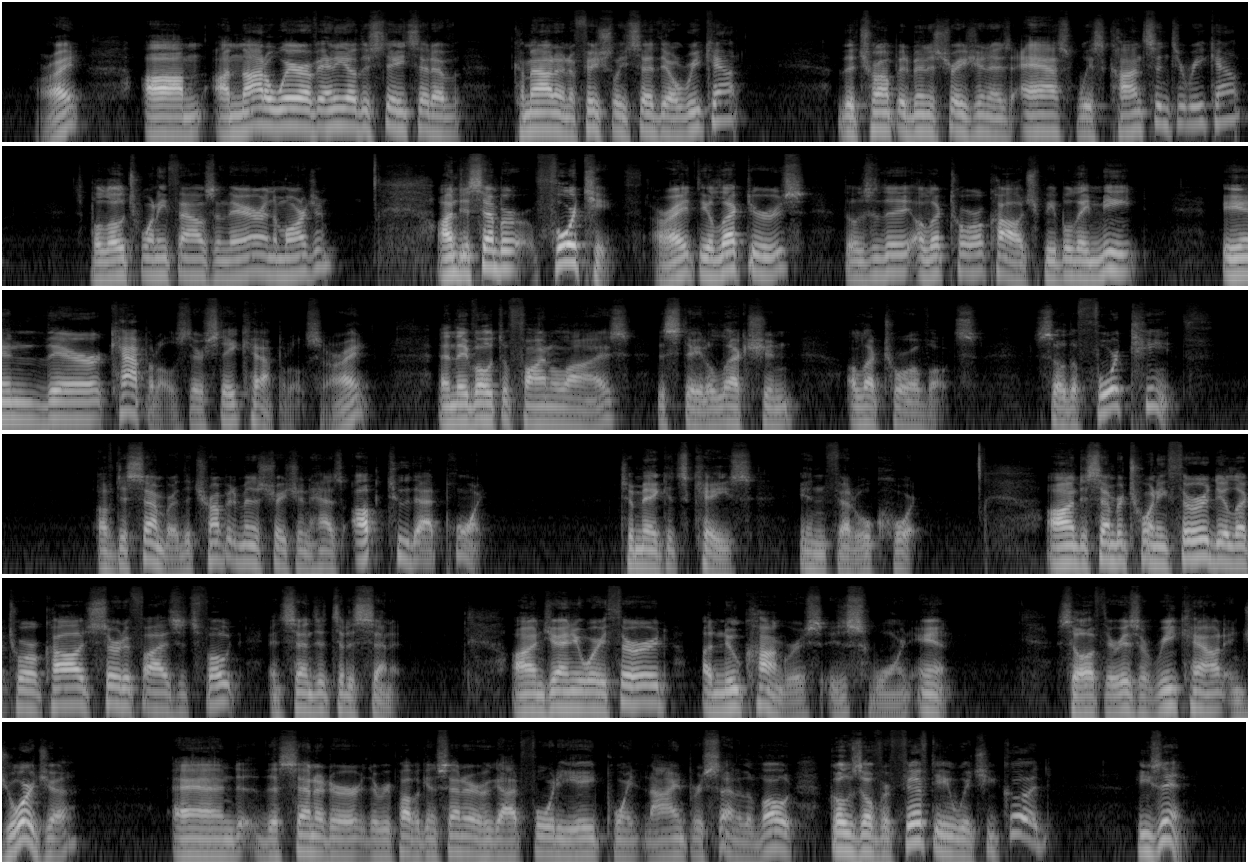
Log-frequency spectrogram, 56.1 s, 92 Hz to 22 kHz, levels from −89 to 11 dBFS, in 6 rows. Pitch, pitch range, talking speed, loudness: 135 Hz, 115-150 Hz, 145 wpm, -27 LUFS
